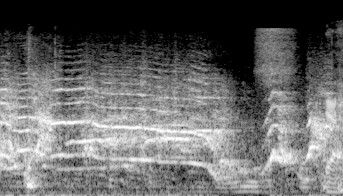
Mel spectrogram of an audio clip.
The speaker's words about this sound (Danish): det er altså hjemme hos George Floyds familie, den afdøde sorte mand, som blev dræbt i Minneapolis, og de kan høre familien jubler helt vildt, øh, da den her betjent øh, Chauvin hedder han til efternavn, at han simpelthen bliver dømt.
